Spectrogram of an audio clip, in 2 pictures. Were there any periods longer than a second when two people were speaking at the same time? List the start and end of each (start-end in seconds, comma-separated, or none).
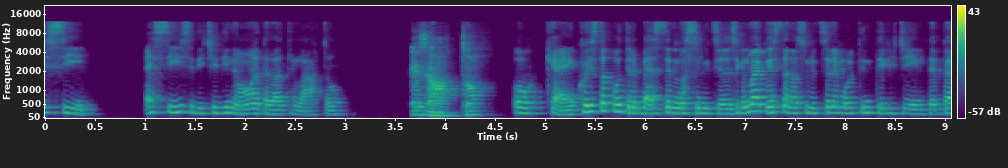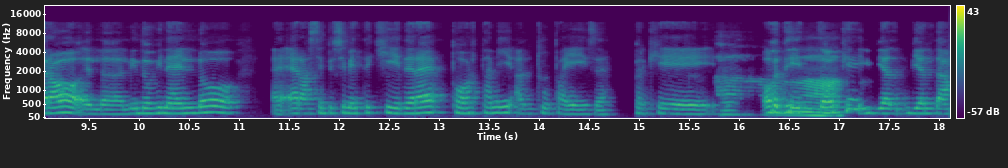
15.8-17.1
